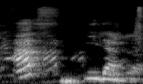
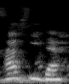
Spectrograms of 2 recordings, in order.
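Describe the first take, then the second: First: A glottal stop separates the two middle syllables. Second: The syllables run together without any glottal stop. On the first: "Yang asalnya" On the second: "menjadilah afidah"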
